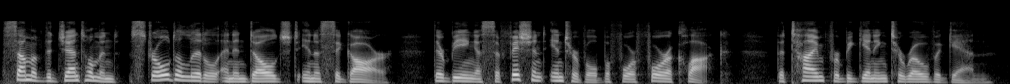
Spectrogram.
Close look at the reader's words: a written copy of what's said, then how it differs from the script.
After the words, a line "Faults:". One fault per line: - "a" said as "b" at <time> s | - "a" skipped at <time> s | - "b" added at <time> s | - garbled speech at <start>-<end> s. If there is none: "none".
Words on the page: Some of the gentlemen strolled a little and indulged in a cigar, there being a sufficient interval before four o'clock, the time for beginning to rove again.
Some of the gentlemen strolled a little and indulged in a cigar, there being a sufficient interval before four o'clock, the time for beginning to rove again.
Faults:
none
